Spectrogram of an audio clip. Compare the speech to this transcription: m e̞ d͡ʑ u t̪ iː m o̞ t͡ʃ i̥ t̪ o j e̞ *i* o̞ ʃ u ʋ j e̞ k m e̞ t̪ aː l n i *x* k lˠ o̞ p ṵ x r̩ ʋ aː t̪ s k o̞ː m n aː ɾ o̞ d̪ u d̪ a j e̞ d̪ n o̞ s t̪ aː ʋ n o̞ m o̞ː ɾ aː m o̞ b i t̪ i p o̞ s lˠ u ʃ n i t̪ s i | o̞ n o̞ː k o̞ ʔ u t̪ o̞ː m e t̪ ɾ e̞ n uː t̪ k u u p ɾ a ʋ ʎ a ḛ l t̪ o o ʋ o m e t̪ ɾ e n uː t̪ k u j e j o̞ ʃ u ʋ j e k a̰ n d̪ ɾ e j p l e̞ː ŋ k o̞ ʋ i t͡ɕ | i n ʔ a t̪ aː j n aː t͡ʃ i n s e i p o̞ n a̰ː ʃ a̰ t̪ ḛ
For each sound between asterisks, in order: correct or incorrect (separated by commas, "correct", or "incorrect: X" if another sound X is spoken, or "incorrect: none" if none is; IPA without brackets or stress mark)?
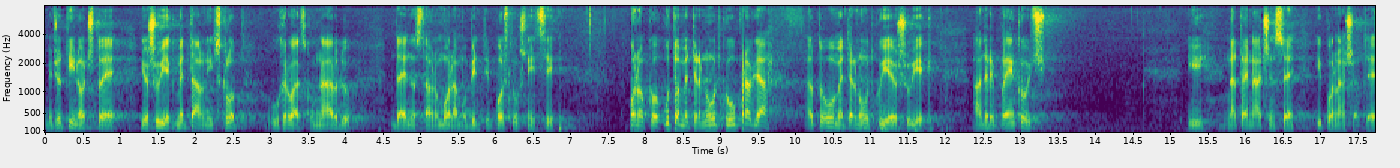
incorrect: j, incorrect: s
